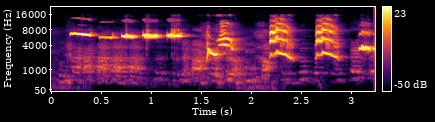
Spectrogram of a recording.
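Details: Orange-headed thrush in song, kept as a trainer bird to set other thrushes singing: high whistled notes near the top, then rising and falling slurred phrases and buzzy bursts in quick succession.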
